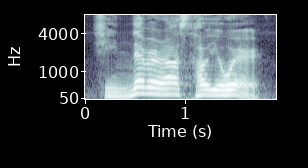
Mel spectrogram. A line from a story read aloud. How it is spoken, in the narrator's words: cried Elsie indignantly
